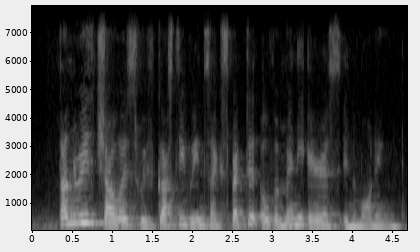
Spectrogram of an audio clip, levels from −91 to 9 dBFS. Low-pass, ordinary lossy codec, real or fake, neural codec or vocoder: 7.2 kHz; Opus, 32 kbps; real; none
